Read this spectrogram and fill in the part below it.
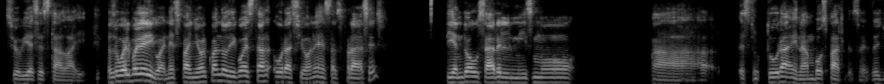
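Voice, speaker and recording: Male English teacher, online class, patient step-by-step explainer, bright voice, dry close sound. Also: medium pitch, no echo. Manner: explains step by step, switching between Spanish and English examples. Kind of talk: live online grammar class.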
